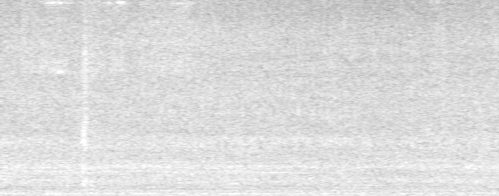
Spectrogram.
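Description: Passenger train standing at the platform with its engine running: a steady drone with a constant low hum. There is a single light click about a second in.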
